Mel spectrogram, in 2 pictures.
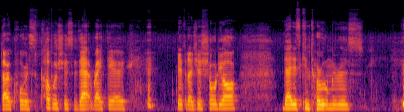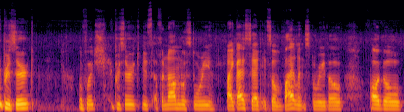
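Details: Lifelong stuttering present since birth in an adult male, self-described as holding syllables rather than repeating sounds; real, not acted; stuttering with prolongations and blocks.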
